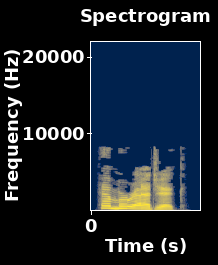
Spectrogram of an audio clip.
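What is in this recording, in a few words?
"hemorrhagic", British English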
